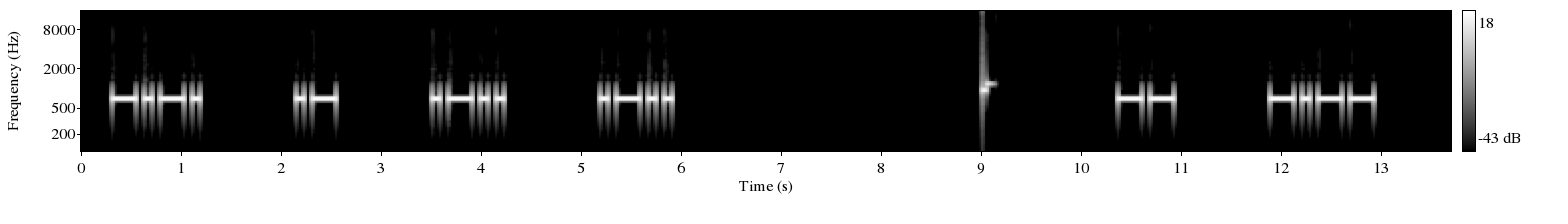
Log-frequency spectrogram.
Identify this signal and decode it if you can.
Morse code, heard as a keyed tone, about 15 wpm, spaced as for 7 wpm, 700 Hz. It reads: CALL MY
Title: 4x Character Spacing - Top 100 Words - 15wpm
